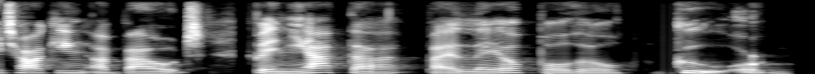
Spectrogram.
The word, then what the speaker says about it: Gout: Now, full disclosure, Ronnie and I have been mispronouncing this for a number of episodes now, but we're glad that we finally got it right and we're saying it correctly and more in line with how he himself says his own name.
